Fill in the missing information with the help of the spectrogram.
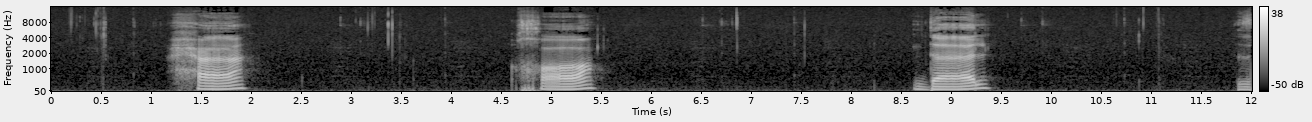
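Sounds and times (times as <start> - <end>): man saying a syllable: 1.2 - 2.1, 4.6 - 5.6, 8.7 - 9.5
faint computer mouse clicks: 6.5 - 7.7, 9.7 - 11.2.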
